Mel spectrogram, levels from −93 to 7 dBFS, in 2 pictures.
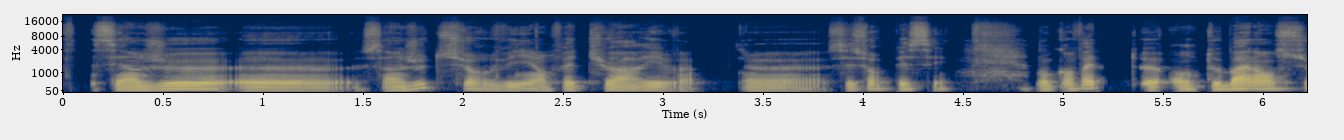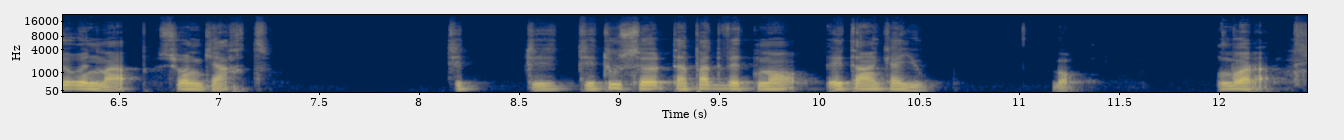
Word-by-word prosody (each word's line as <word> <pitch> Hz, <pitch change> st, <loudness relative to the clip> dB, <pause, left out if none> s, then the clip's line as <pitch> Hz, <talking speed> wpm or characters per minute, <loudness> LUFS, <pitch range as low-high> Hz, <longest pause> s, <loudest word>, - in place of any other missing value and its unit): c'est 110 Hz, -, -1 dB
un 105 Hz, 0 st, +3 dB
jeu, 120 Hz, +3 st, +4 dB
heu, 90 Hz, -3 st, +1 dB
c'est -, -, -7 dB
un 100 Hz, -, 0 dB
jeu 150 Hz, +9 st, -3 dB
de 155 Hz, -, -21 dB
survie. 110 Hz, -2 st, -2 dB
En 100 Hz, -, -2 dB
fait, 105 Hz, +1 st, -3 dB
tu 110 Hz, -, -3 dB
arrives, 100 Hz, -1 st, 0 dB, 0.3 s
heu, 80 Hz, -2 st, -4 dB
c'est -, -, -6 dB
sur 130 Hz, +4 st, -4 dB
PC, 120 Hz, 0 st, -4 dB, 0.4 s
donc 105 Hz, -, -1 dB
en 115 Hz, -, +1 dB
fait, 145 Hz, +1 st, +2 dB, 0.2 s
heu, -, -, +3 dB
on 110 Hz, -, +2 dB
te 115 Hz, +2 st, -1 dB
balance 130 Hz, +1 st, +5 dB
sur 135 Hz, +1 st, +1 dB
une 120 Hz, -, +5 dB
map, 100 Hz, -, +1 dB
sur 125 Hz, -, -1 dB
une 115 Hz, -, +4 dB
carte. -, -, -4 dB, 0.9 s
Tu -, -, -6 dB
es 120 Hz, -, -14 dB, 0.2 s
tu 110 Hz, -, -1 dB
es 115 Hz, -, -6 dB
tu 115 Hz, 0 st, -4 dB
es -, -, -6 dB
tout 155 Hz, -, +2 dB
seul, 135 Hz, -1 st, +4 dB
tu 120 Hz, -, +1 dB
as -, -, 0 dB
pas 145 Hz, -, +4 dB
de 135 Hz, -, -8 dB
vêtements 125 Hz, +1 st, +2 dB
et -, -, +4 dB
tu 125 Hz, -, +1 dB
as -, -, +7 dB
un 125 Hz, -, +3 dB
caillou. 110 Hz, -7 st, -1 dB, 0.6 s
Bon, -, -, -4 dB, 0.7 s
voilà, -, -, +2 dB
115 Hz, 240 wpm, -24 LUFS, 105-125 Hz, 0.9 s, as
